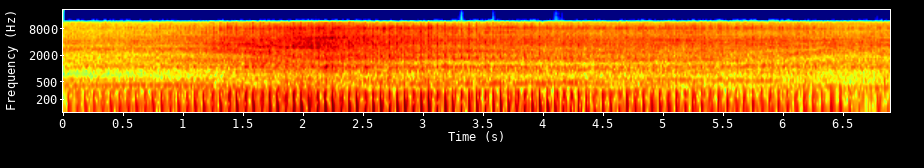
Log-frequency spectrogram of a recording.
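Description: A 1959 BMW R26 250cc single-cylinder motorcycle idles low and even. Its steady, rapid thumping pulses are close and loud for about seven seconds and fade slightly toward the end.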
